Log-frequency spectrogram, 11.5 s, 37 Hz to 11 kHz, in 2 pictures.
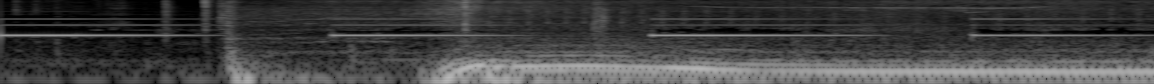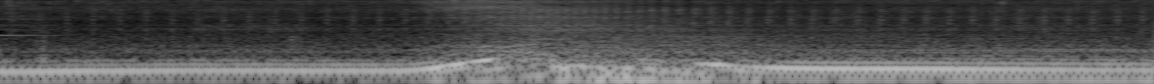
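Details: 1991 BMW 850i E31 V12, still cold, sat for months, ABS lights on: cranks, catches, uneven lumpy idle, surges when blipped, some top-end tick, possibly lifters; rough cold idle.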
